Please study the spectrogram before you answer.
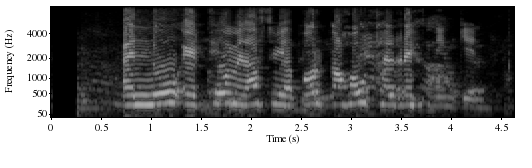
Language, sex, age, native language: Icelandic, male, 13, Icelandic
